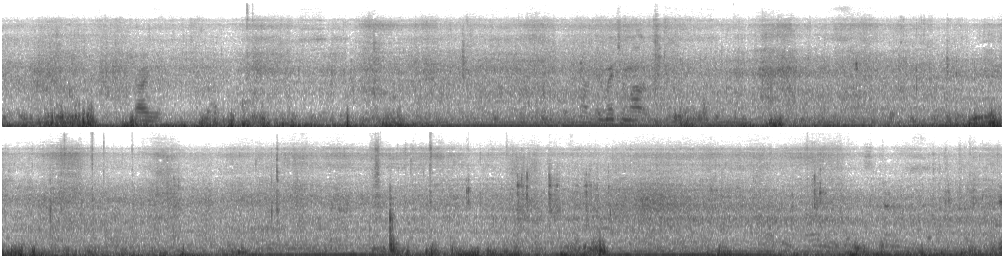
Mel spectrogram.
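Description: Boat engine idling with a steady low hum, overlaid by irregular low rumbles and thumps of wind and handling on the microphone, the strongest about ten seconds in.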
